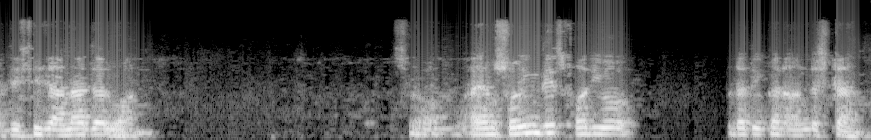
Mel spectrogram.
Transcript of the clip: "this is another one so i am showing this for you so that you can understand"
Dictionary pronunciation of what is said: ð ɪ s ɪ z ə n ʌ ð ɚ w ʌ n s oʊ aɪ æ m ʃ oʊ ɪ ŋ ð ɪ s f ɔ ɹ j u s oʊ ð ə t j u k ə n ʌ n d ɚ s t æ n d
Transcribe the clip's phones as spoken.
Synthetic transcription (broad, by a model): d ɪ s ɪ z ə n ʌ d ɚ w ʌ n s oʊ aɪ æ m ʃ oʊ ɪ ŋ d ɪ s f ɔ ɹ j u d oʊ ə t j u k ə n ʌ n d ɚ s t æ n d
